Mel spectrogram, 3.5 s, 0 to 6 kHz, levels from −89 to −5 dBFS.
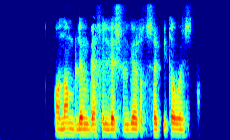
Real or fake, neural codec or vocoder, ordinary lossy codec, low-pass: fake; codec, 16 kHz, 0.9 kbps, LongCat-Audio-Codec; AAC, 32 kbps; 5.4 kHz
